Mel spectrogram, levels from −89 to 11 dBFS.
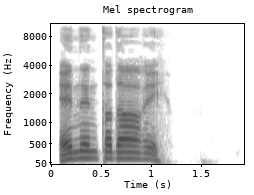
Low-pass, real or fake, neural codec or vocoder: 9.9 kHz; real; none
